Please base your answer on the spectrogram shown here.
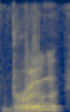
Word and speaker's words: BRU: His nickname BRU pronounced Brew.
